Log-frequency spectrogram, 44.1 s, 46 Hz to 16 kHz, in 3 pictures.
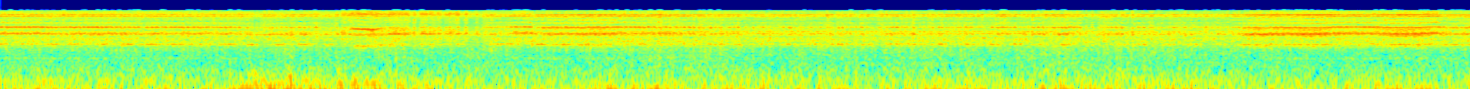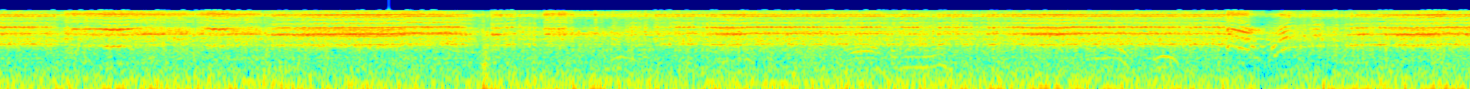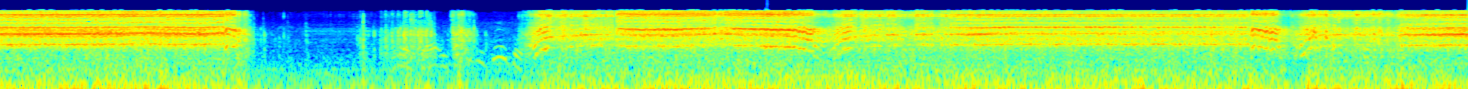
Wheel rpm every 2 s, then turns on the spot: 230, 230, 230, 230, 230, 230, 220, 220, 220, 220, 230, 230, 230, 170, 210, 190, 10, 120, 180, 210, 210, 180.
32-34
